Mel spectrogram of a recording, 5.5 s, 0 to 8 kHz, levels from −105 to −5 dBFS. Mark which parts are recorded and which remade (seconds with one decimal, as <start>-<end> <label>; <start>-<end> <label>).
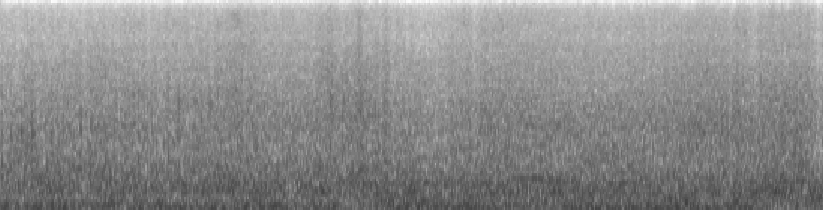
0.0-2.3 recorded; 2.3-5.1 remade; 5.1-5.5 recorded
